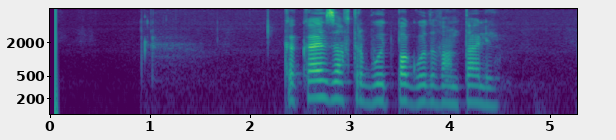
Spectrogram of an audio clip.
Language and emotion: Russian, neutral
